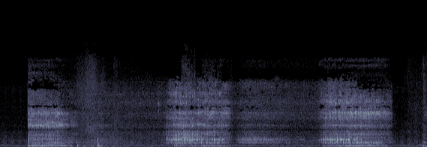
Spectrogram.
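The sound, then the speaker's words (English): Men snoring in a tent: slow, rasping breaths with three or four loud, rough snores rising and falling in a regular rhythm, separated by quieter breathing, with no talk. “The sound of snoring men filled the tent.”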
